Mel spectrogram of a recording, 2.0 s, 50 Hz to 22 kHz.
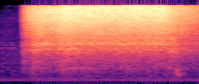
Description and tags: expresso vapor corto 3
short, vapor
